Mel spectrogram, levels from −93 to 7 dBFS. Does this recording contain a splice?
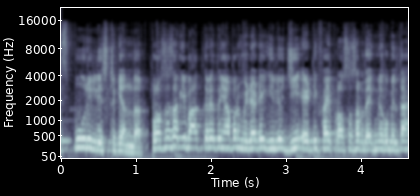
no; 0 cuts

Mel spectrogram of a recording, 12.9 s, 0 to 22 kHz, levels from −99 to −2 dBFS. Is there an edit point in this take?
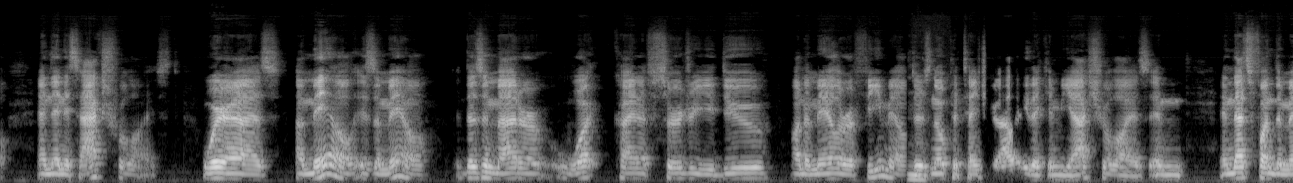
yes; 2 cuts; at 7.8 s, 9.1 s

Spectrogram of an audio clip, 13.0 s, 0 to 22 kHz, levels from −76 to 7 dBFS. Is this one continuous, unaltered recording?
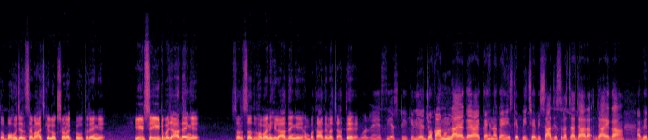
yes; 0 cuts

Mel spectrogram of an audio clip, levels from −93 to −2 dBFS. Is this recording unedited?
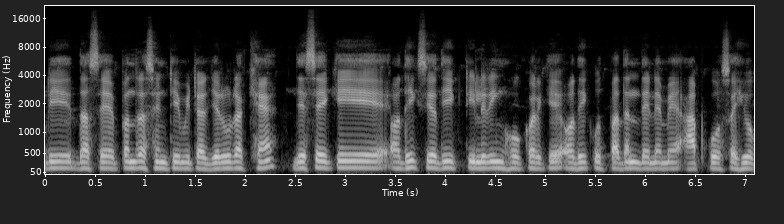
no; 2 cuts; at 2.4 s, 3.4 s

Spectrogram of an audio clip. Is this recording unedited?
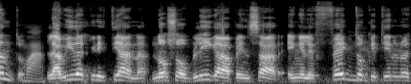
yes; 0 cuts

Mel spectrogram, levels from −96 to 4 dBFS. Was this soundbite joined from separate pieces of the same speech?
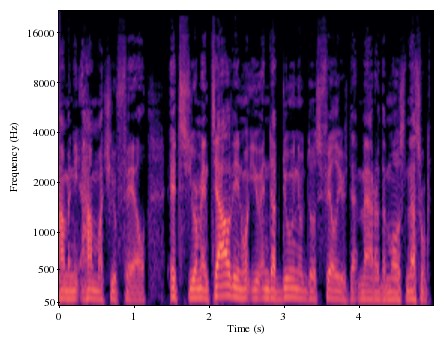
no; 0 cuts

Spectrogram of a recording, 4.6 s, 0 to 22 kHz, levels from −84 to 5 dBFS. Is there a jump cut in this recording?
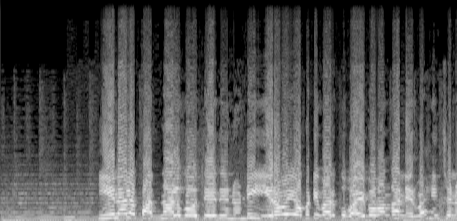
yes; 1 cut; at 0.9 s

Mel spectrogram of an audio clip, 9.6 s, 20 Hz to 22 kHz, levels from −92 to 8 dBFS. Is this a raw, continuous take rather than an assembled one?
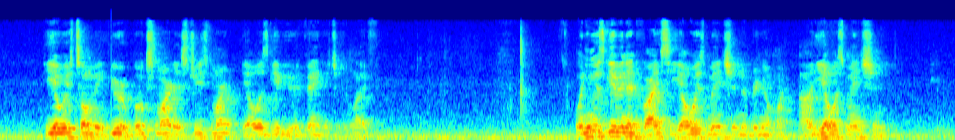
no; 1 cut; at 1.1 s

